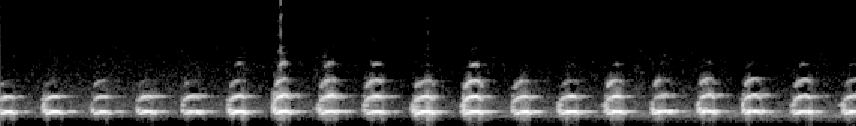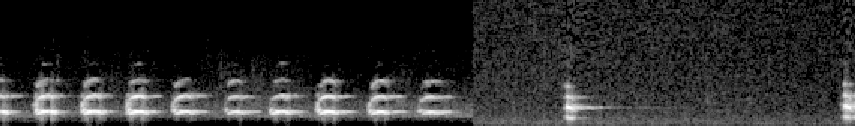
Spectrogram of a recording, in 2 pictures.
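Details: Eagle giving a long, rapid chatter of about three clipped, ringing notes per second for nearly nine seconds. After a pause come two single harsh notes, with silence around them.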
